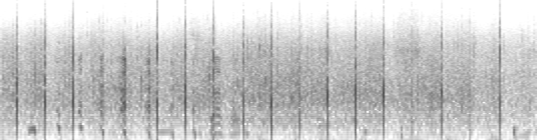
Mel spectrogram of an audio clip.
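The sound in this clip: Audience applause for someone being congratulated at a church gathering: a sustained, moderate patter of clapping with sharp individual claps standing out, and voices briefly heard under it.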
